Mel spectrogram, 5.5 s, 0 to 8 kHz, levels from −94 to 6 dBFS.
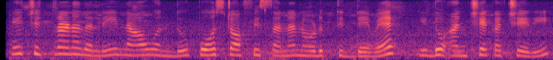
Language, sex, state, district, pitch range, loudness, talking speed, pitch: Kannada, male, Karnataka, Bellary, 240-285 Hz, -25 LUFS, 120 wpm, 265 Hz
